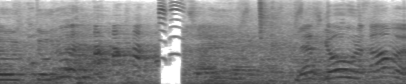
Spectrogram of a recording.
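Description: Indistinct voices and laughter of a small group over a steady low hum, with a quick high squeak about halfway through, just as the sound briefly drops out.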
